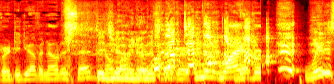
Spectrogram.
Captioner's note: laughing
